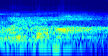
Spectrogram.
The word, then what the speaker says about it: മൈദ: ഞാൻ ലേഖനം വായിച്ചപ്പോഴാണ് മനസ്സിലാക്കിയത് മൈദ എന്നിവ അതിന്റെ യഥാർത്ഥ ഉച്ചാരണം മൈദഹ എന്നാണ് അവിടെ നിന്നാണ് മൈദ ആയിട്ട് മാറുന്നത് മലയാളത്തിൽ അങ്ങനെ എത്രയോ വാക്കുകളുണ്ട്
